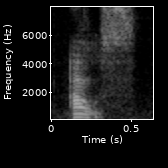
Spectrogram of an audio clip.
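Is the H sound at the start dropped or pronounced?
dropped. The word starts without any H sound.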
